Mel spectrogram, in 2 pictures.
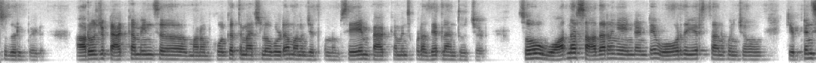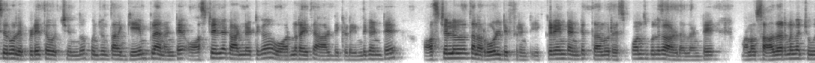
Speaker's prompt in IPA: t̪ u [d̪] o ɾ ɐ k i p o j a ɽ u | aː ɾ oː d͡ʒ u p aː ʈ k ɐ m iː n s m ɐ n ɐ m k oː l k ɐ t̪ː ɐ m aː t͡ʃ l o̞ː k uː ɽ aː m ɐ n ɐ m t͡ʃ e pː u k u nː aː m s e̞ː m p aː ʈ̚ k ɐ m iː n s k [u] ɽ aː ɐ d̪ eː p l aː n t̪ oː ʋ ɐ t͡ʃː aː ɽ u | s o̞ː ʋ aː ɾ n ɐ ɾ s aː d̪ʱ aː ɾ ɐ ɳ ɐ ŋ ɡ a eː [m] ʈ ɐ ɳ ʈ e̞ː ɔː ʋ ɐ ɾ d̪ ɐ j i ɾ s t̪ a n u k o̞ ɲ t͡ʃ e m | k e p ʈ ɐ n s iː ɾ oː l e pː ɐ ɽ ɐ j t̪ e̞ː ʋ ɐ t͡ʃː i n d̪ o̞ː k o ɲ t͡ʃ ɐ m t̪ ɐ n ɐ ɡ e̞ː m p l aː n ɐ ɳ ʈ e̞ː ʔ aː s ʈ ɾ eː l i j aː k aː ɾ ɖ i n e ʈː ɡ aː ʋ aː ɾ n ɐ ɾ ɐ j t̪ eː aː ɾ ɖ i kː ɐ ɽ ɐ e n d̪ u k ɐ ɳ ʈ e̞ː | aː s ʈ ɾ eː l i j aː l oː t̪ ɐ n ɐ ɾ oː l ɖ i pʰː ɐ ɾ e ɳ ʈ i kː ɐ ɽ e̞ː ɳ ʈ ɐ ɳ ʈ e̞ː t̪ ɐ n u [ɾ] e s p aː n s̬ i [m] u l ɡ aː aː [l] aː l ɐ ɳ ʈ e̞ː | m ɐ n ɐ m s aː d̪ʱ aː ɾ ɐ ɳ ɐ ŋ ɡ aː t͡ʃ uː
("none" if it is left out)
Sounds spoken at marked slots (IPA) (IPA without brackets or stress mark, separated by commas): d̪, uː, ɳ, ɾ, b, ɽ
